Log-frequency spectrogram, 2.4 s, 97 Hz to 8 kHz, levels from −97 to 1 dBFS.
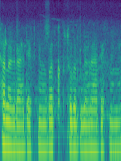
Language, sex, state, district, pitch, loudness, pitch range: Hindi, male, Bihar, Jamui, 135 Hz, -21 LUFS, 130-140 Hz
